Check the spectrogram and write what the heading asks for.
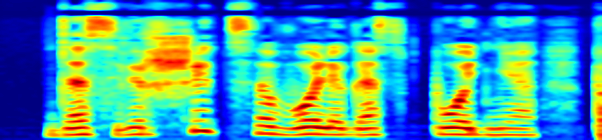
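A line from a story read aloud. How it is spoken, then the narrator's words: Muttered through clenched teeth. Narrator (Russian): пробормотал я сквозь сжатые зубы, приготовляясь к смерти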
